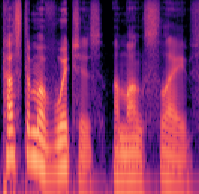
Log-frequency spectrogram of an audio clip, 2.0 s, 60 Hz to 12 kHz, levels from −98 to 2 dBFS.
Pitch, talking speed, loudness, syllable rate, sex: 100 Hz, 150 wpm, -23 LUFS, 4.8 syllables/s, male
